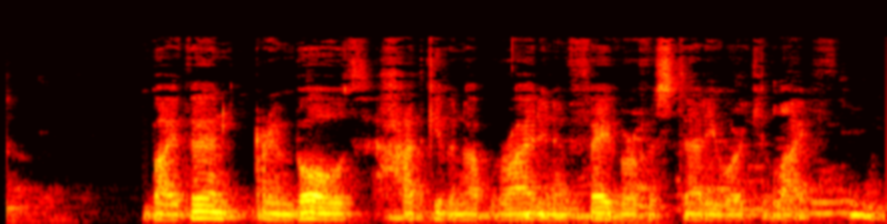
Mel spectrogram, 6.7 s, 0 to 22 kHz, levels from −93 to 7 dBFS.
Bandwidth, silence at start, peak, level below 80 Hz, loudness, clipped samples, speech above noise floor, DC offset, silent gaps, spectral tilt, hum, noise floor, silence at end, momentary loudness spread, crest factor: 11.5 kHz; 0.05 s; -4 dBFS; -48 dBFS; -23 LUFS; under 0.1%; 49 dB; under 0.1%; none; -6.5 dB/octave; none; -71 dBFS; 0 s; 11 LU; 20 dB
